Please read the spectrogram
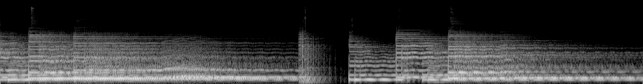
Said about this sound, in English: So did we answer this guy's question? What is an oil can delay? I mean, he's hearing it.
